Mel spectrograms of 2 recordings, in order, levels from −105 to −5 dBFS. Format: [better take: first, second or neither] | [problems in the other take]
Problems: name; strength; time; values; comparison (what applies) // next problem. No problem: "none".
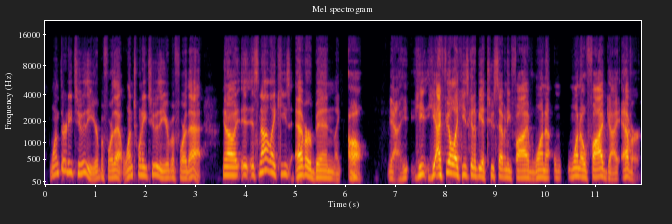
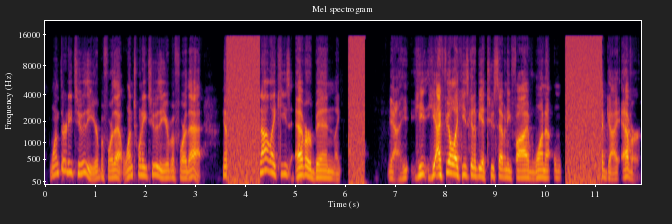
first | audio cutting out; filled with static; at 3.5 s for 0.5 s, at 6 s and at 10 s for 0.5 s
